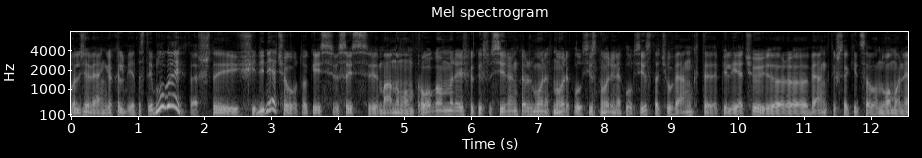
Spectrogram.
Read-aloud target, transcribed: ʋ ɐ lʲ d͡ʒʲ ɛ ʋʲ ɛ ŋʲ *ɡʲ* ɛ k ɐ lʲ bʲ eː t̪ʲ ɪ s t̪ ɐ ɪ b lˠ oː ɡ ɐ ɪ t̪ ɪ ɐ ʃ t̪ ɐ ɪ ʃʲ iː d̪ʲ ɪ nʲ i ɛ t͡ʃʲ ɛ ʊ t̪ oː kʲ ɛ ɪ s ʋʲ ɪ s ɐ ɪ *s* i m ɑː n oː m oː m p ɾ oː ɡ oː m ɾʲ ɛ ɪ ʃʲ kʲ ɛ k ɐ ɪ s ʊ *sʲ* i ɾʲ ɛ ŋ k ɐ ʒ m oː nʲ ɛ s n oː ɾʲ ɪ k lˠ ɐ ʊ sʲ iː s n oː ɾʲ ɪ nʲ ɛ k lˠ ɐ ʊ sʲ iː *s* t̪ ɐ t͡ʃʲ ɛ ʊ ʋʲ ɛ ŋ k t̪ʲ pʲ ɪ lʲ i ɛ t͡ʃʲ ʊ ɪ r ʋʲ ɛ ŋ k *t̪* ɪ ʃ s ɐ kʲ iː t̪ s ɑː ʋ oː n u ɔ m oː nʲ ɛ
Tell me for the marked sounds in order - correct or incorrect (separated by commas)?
correct, correct, correct, correct, correct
